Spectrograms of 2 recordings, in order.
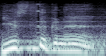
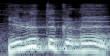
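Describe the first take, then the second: First: The consonant after the first 'i' is s. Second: The consonant after the first 'i' is zh. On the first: "இஸ்துக்குன்னு அப்படின்னு சொல்லுவாங்க" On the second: "இழுத்துக்குன்னு அப்படின்ட்டு உச்சரிக்க மாட்டாங்க"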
